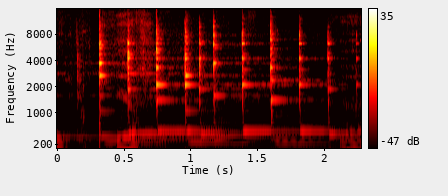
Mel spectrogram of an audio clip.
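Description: A mobile phone ringing: its ringtone plays a quick tune of short pitched notes, about five a second.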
